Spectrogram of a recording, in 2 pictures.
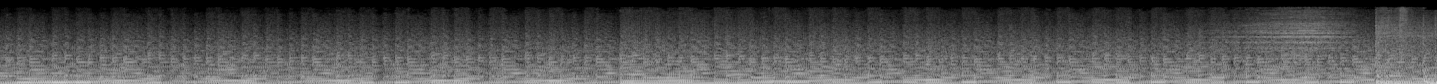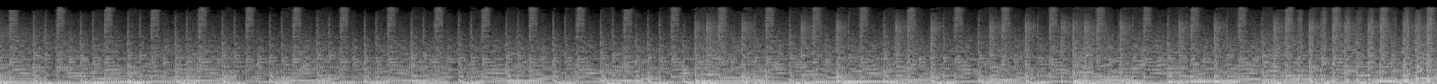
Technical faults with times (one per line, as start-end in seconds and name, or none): none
